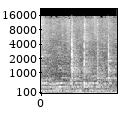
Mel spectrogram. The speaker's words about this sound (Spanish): Tocó la puerta.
